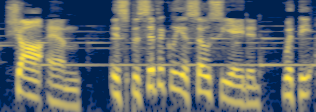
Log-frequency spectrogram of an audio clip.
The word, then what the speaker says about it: Sham: The mantra Sham, pronounced Sha-em, is specifically associated with the Ajna, third eye chakra.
